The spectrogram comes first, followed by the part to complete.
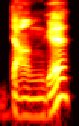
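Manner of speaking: "Danke" said as DUNG-uh, ending in uh; regional pronunciation. Shown as a demonstration. Teacher shows another regional thank you, "Danke" as DUNG-uh. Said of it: "also hear some people say".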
